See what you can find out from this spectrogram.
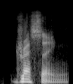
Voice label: "dressing", American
